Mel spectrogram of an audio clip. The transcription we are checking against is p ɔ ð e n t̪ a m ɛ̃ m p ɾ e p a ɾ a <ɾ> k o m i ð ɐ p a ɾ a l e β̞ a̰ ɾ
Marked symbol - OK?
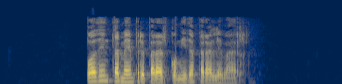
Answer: yes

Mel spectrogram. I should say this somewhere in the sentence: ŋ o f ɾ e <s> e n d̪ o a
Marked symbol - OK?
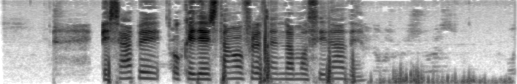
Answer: no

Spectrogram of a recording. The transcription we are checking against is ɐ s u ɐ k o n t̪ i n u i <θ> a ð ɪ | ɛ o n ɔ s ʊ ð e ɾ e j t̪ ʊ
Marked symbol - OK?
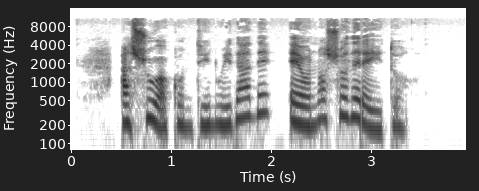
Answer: no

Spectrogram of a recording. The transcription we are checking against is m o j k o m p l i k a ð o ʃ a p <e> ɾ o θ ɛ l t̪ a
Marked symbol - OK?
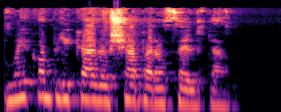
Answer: no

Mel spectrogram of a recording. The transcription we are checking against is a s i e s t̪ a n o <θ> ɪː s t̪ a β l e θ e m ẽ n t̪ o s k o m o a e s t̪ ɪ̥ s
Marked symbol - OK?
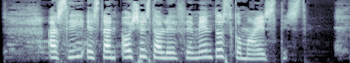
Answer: no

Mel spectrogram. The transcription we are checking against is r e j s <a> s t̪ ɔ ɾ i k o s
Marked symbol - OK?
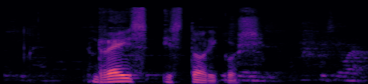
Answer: no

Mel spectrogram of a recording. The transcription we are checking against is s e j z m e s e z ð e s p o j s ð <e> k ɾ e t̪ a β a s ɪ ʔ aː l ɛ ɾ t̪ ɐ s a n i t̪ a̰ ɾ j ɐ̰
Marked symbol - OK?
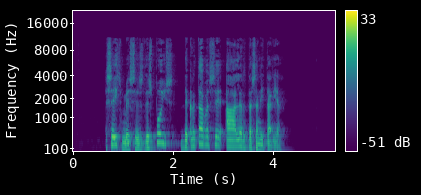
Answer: yes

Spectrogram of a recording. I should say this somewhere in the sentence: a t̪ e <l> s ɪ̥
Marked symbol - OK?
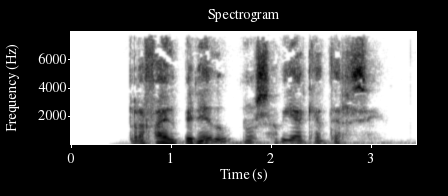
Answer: no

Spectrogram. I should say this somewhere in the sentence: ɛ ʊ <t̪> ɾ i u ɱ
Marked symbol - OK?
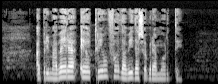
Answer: yes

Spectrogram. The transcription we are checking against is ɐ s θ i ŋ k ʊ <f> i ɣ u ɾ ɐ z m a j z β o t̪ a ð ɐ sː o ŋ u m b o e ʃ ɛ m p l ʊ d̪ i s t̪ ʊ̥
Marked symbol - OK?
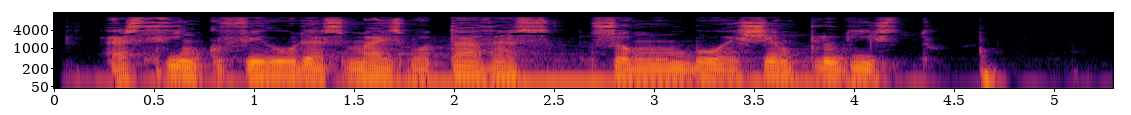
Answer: yes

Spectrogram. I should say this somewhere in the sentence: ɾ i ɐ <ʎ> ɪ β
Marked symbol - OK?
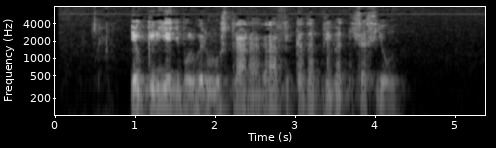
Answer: yes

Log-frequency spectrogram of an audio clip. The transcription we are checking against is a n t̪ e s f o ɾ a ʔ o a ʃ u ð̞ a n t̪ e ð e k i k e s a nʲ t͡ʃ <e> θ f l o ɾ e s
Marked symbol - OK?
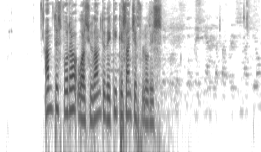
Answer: yes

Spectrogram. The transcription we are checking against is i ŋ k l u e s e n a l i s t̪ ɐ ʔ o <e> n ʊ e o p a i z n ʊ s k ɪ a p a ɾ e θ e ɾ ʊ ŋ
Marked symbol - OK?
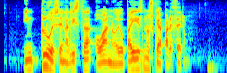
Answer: no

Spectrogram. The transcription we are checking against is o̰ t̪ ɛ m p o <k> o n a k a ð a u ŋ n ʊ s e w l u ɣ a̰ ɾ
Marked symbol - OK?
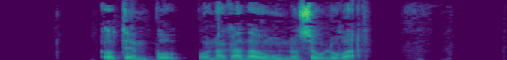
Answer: no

